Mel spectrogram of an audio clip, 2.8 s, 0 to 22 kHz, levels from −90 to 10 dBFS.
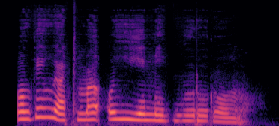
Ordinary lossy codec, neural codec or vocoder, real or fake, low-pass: none; codec, 44.1 kHz, 1.7 kbps, Pupu-Codec; fake; none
